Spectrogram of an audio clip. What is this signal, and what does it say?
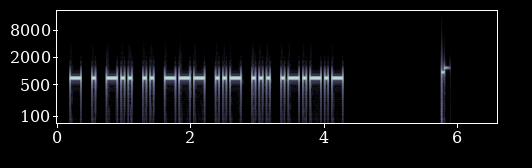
Morse code, heard as a keyed tone, about 21 wpm, 700 Hz. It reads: TEDIOUS.
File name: Sentences with 7-Word Phrases - 22wpm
